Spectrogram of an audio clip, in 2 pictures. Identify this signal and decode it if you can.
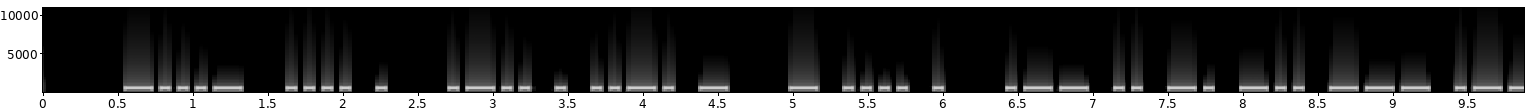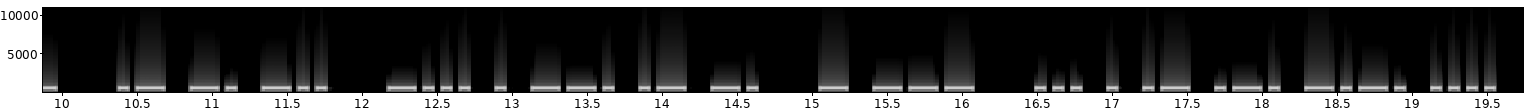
Morse code, heard as a keyed tone, about 20 wpm, 600 Hz. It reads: <BT> HE LEFT THE WINDOW AND BEGAN TO SEARCH
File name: cw-books / winnie-the-pooh / winnie-20wpm-page-0092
